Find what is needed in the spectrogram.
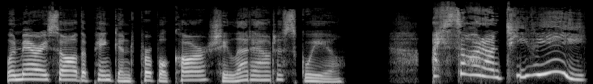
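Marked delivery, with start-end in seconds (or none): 4.3-5.9 put-on high, excited little girl's cry; excited shout. A narrator's reading. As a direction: shout it with a child's delight. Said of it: "shouted the little girl".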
